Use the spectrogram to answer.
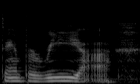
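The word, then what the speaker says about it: Stamperia: which you guys know i've gone back and forth on how you say it if it's stampiria or stamporia well i was watching um i think it was gail agustinelli sorry guys i think it was galagasanelli and somebody put it in the comments of one of her videos phonetically and she had two capital e's so it was tamperia so anyway i have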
